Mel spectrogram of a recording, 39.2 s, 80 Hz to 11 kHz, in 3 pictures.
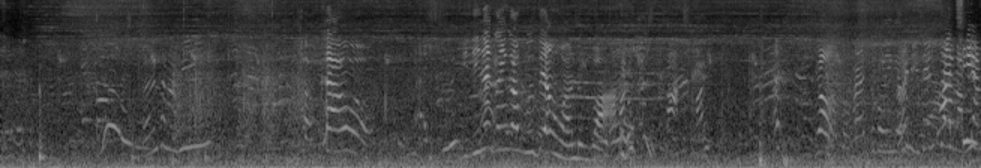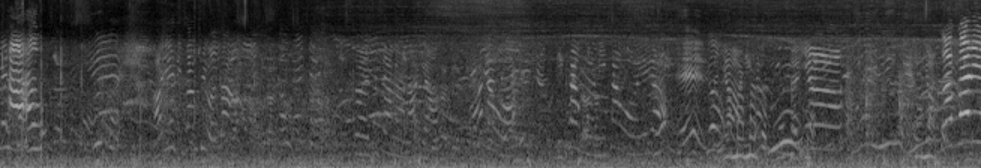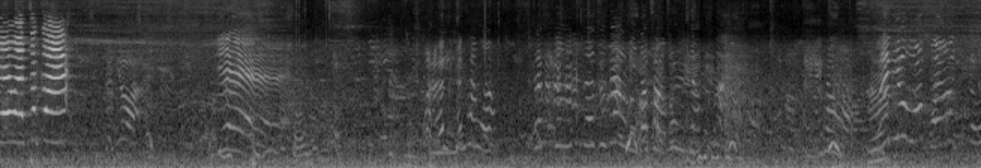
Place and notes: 石雕公園, Banqiao Dist., New Taipei City - Children Playground
in the park, Children Playground, Bird calls
New Taipei City, Taiwan, 20 August 2015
